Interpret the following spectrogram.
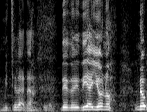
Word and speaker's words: Michelin: Segundo punto, para todo lo que le decíamos Michelin, no, es Michelana.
